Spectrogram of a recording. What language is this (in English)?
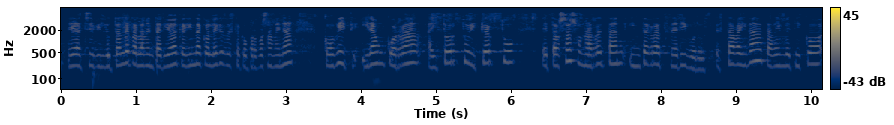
Basque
